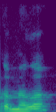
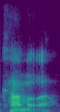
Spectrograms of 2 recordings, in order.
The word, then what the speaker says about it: Kamala: ways I call it Camila I know that's song it's Kam M just just just rhyme it with Mom mamala Kamala then then you got it down maybe you're right I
